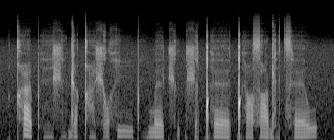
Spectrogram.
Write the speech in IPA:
qʰ e pʰ e̤ ʃ i̤ ɖ i qʰ e̤ ʃ ɔ x iː pʰ i̤ m ɛ t͡ʃʰ ɨ k ʃ ɐ ǃʰ ɛː ǃʰ ɛ sˤ ɛ ɖ e̤ t͡sʰ ɛ w

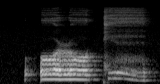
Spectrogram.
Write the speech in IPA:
ʔ ʊ ɭ ʊ kʲ e̤

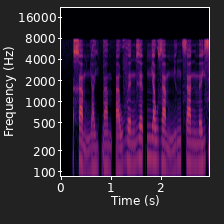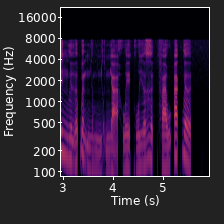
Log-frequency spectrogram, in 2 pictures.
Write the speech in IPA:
x a˧˩ m ɲ a̤˨˩ j ɓ a̤˨˩ m ʔ a˨˦ w v ɛ˨˦ ŋ ɣ ɛ˦˥ p̚ ɲ a˧ w z a˧˩ m ɲ ɨ˧ ŋ s a˧ n m ɛ˨˦ j z i˧ ŋ l ɨ̰˧˥ ə̯ ɓ ə̰˧˨ n ɲ ə̤˨˩ m ɲ ɔ̰˧˨ ɲ a̰ː˧˨ h w e˧˩ k w i˨˦ ə̯ ɣ ə˨˩ t̚ f a˨˦ w ʔ a˦˥ k̚ l əː˨˩ t̚

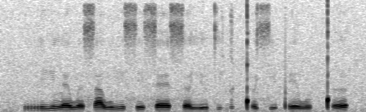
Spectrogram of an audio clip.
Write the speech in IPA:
r i l ɛ w ə s a w i s i s ɛ s ə lʲ u tʲ e ɡ ɵ ǃʼ ɵ sʲ e pʼ e w u ǃʼ ə

